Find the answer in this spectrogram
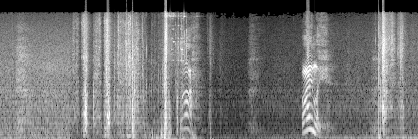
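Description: Several sharp wooden knocks and cracks, with two short rising-and-falling groans from a worn-out man, the second louder, after a quiet stretch.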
